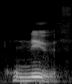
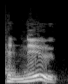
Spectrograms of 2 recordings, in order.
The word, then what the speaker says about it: Knuth: It's Knuth. It's German. Knuth.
